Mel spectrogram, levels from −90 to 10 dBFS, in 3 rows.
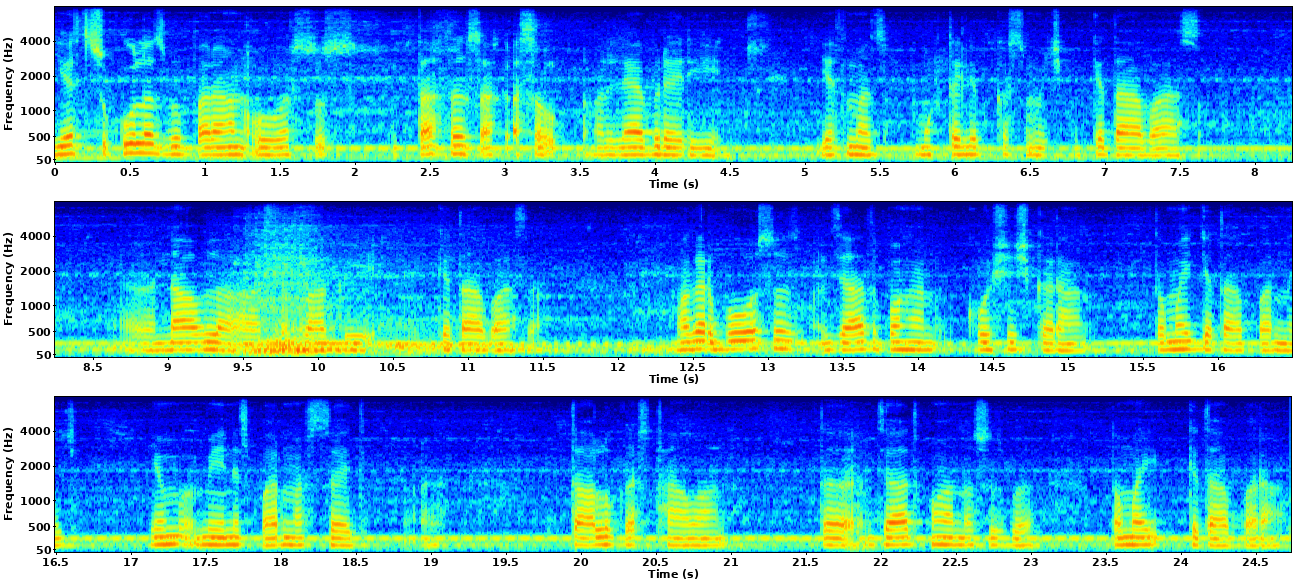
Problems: constant background noise, background conversations at intervals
